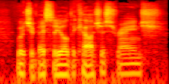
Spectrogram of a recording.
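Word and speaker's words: Cairdeas: are basically all the Karchus range, like most Gaelic words or Scottish words. Cautious is pronounced nothing like it is spelt. Yeah. Spelt C-A-I-R-D-E-A-S.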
